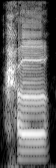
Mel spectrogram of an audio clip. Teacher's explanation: ঠিক করে বল হলকের মধ্যখান থেকে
